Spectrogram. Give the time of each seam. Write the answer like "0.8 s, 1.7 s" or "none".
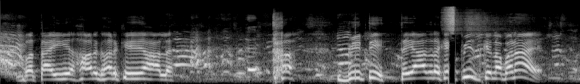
4.5 s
